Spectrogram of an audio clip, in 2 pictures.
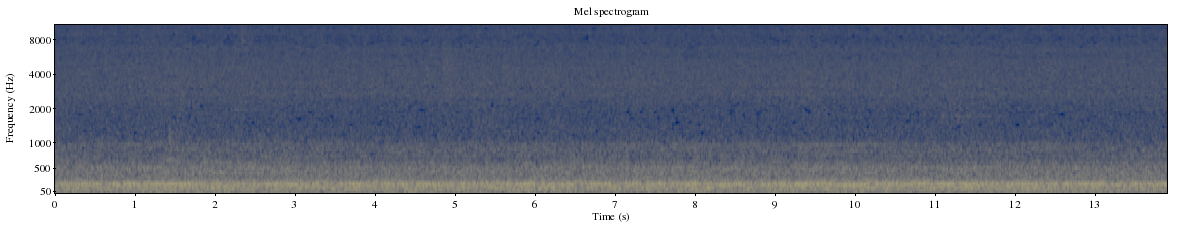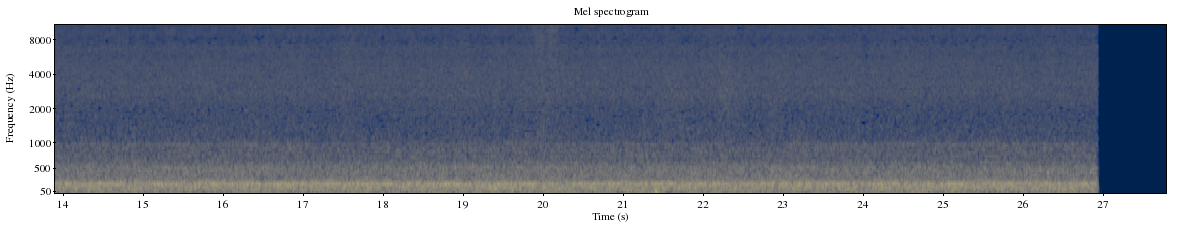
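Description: A steady low hum with a faint hiss, unchanging throughout, with a thin steady tone above the main drone.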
